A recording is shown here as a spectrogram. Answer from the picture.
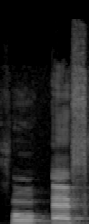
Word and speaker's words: of: Ici, ça se prononce toujours, souvenez-vous, O-F comme ça, of, O-2-F, off.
